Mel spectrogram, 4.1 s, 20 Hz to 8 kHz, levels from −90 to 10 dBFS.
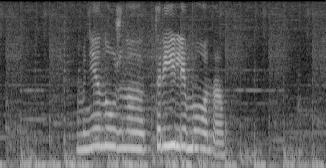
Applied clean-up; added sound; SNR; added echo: none; Drum kit; 10 dB; none.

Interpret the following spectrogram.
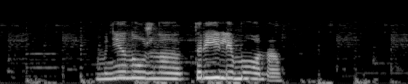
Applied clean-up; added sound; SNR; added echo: classical method spectral subtraction.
